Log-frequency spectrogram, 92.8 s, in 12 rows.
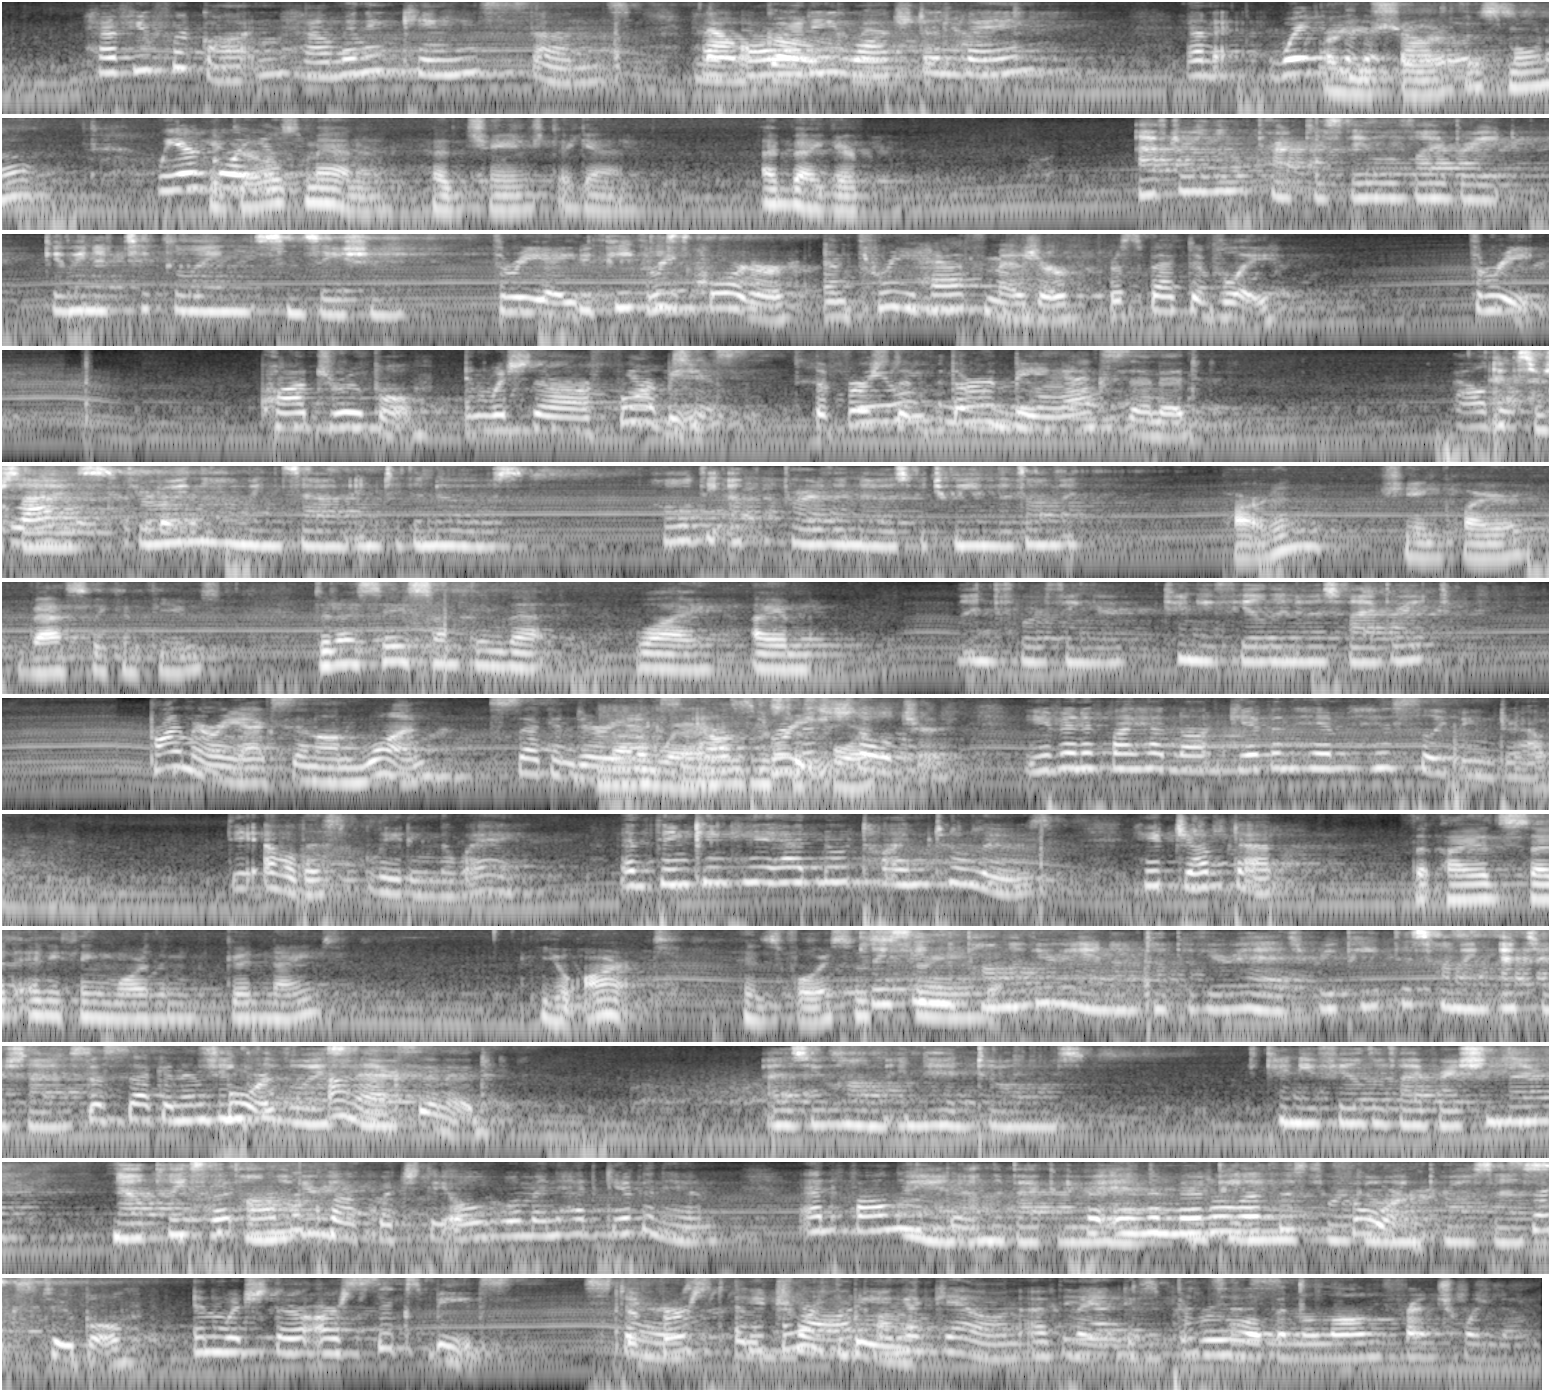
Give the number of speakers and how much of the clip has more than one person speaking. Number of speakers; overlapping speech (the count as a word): five, about 24%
